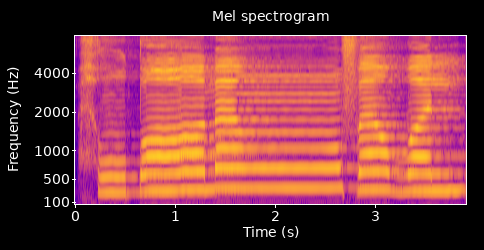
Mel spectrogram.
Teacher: Berikutnya ada hukum ikhfa hakiki awsat karena tanwin fathah menghadapi huruf fa. Cara bacanya tanwin disamarkan ke fa disertai dengung. Samar dan dengungannya sama besar. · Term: ikhfa hakiki ausat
